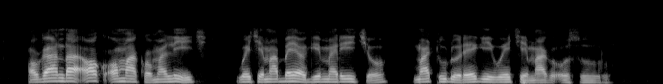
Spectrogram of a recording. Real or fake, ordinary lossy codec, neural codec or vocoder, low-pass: fake; none; codec, 24 kHz, 6 kbps, HILCodec; 5.4 kHz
